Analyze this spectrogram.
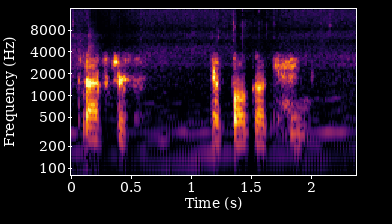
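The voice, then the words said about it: Whispering. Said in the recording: “Why are you whispering?”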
